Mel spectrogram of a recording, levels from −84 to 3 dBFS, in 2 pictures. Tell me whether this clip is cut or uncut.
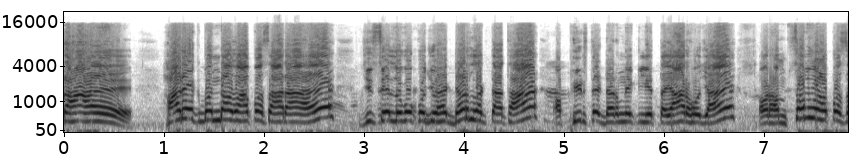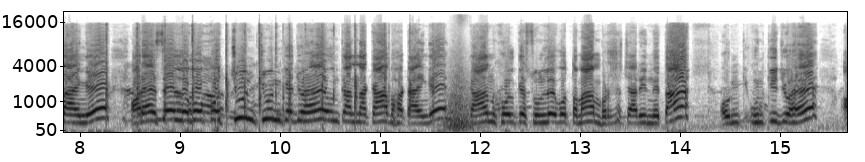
cut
